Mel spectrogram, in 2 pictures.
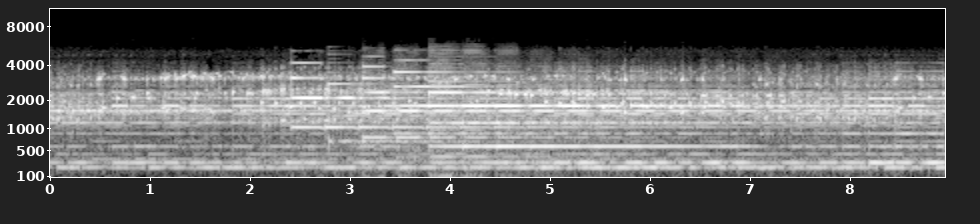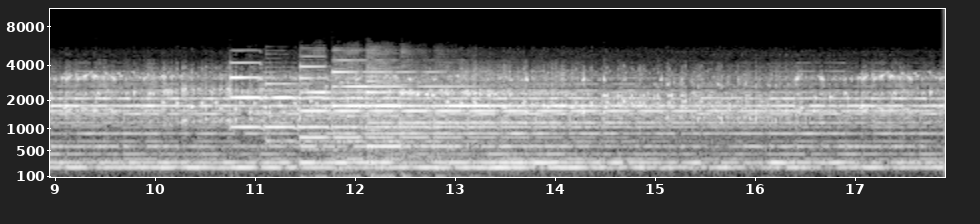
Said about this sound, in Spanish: nos despedimos con música local como siempre. Ahora escuchamos a los chicos de … con su tema …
